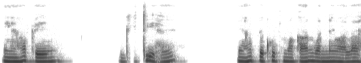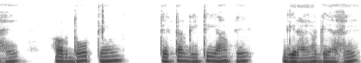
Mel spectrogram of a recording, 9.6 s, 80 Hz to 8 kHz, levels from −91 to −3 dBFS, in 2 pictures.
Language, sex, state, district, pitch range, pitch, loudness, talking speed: Hindi, male, Chhattisgarh, Balrampur, 135-145 Hz, 140 Hz, -33 LUFS, 135 wpm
